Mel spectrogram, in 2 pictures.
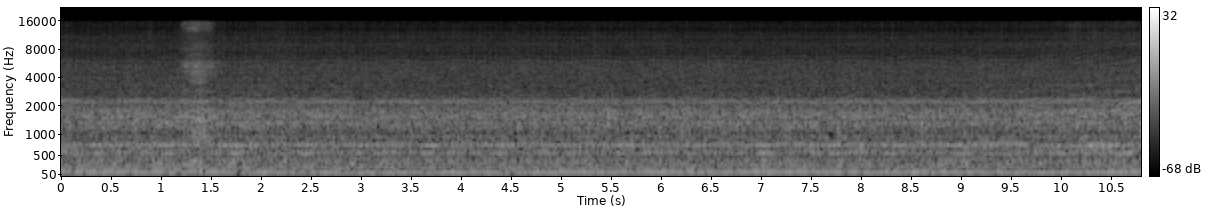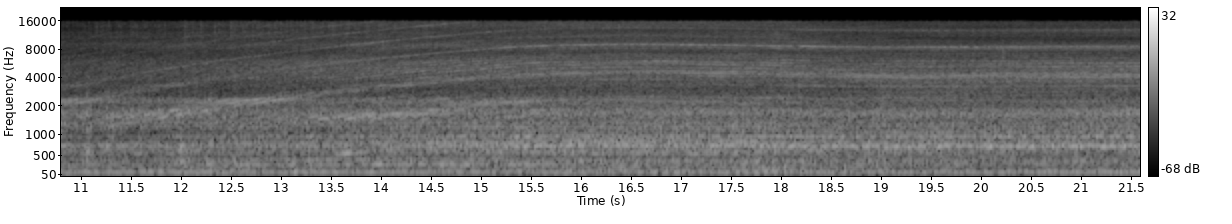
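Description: A washing machine drum hums and whirs steadily.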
